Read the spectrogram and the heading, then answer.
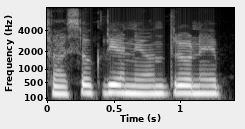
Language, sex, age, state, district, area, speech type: Odia, female, 18-30, Odisha, Malkangiri, urban, spontaneous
